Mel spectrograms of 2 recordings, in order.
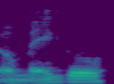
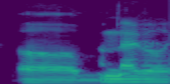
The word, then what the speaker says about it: Omegle: But let's start talking about the Omegle.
